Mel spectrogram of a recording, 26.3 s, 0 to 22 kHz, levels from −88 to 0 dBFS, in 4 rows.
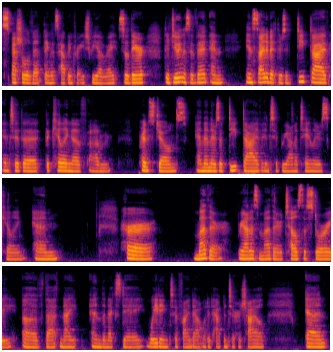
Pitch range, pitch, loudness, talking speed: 165-180 Hz, 170 Hz, -23 LUFS, 150 wpm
